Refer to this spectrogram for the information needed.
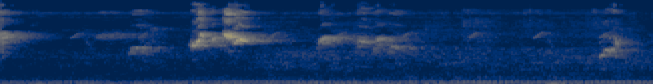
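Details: Red-whiskered bulbul said to be eager to compete gives a few scattered whistled notes and one louder warbled burst near the middle, with a soft low rumble beneath.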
